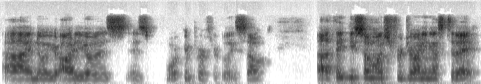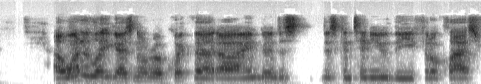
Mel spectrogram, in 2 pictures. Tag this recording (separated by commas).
Speech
